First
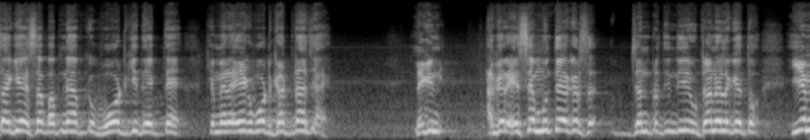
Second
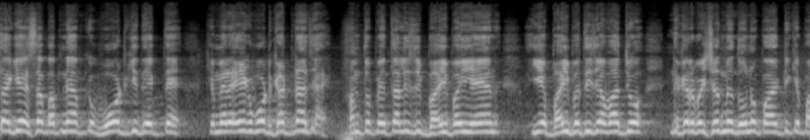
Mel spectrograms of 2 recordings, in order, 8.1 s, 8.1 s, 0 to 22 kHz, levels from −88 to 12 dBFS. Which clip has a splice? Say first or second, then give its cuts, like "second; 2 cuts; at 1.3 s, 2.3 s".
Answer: second; 1 cut; at 3.4 s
